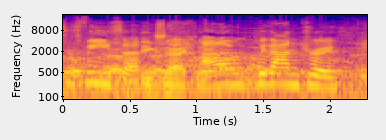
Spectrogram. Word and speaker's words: Viza: It is pronounced as Viza.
